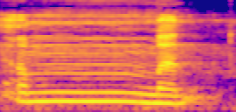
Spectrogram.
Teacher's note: لفظ امن میں میم مشدد پر غنہ کریں یعنی کہ امن۔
